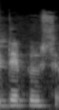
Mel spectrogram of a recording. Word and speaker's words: Debussy: that How do you say Debussy?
